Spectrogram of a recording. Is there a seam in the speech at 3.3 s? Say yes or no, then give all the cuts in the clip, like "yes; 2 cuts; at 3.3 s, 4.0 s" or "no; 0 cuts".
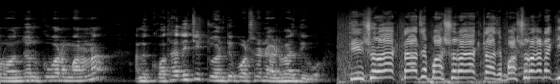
yes; 1 cut; at 3.3 s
